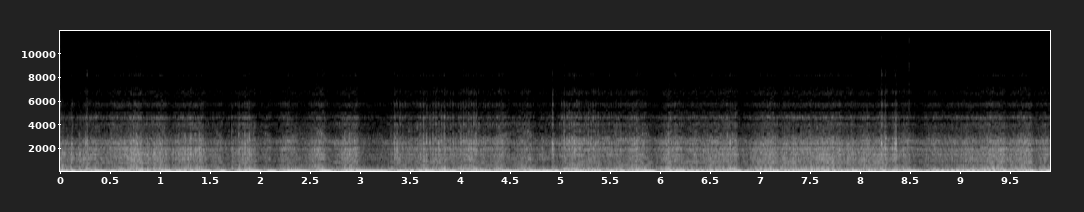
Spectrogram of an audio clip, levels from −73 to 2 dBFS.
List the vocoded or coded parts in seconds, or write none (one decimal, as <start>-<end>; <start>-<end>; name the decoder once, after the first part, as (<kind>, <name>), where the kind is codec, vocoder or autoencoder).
none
